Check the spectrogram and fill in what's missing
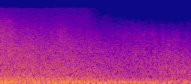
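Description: Background explosions from a war at an Erebonian Empire military base in Trails of Cold Steel form a thick, rumbling roar. It stays loud and unbroken, then thins slightly near the end.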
